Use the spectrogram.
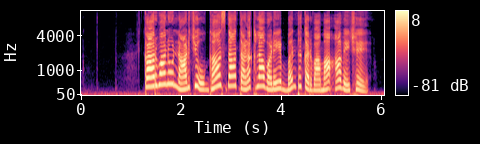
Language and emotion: Gujarati, neutral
